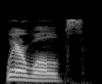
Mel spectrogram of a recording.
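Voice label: "werewolves", British English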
